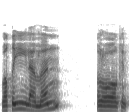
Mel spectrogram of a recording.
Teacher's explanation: اب من کے بعد میرا سانس جو ہے وہ ٹوٹا نہیں ہے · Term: سکتہ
